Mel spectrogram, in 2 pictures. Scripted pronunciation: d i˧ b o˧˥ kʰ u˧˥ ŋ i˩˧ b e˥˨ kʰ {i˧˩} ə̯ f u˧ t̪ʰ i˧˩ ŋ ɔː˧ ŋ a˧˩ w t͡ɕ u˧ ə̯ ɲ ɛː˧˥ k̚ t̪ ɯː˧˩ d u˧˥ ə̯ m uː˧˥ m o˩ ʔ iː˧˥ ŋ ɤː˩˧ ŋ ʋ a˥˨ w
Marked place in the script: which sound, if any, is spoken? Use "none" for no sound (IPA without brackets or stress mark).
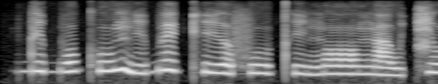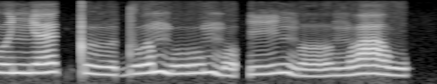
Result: i˧˩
